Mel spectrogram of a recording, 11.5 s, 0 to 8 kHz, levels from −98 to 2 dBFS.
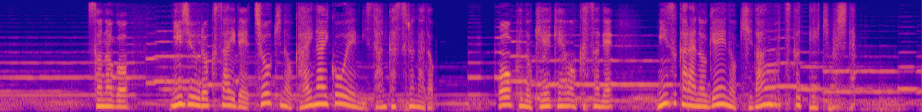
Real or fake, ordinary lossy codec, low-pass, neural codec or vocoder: fake; none; 7.2 kHz; codec, 16 kHz in and 24 kHz out, 1 kbps, XY-Tokenizer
